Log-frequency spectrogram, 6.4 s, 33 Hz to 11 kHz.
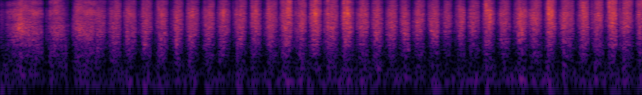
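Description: A white Adidas Yeezy Boost 350 sneaker, held in a gloved hand, is cleaned by a wooden-handled bristle brush with soap foam scrubbing the woven knit upper around the heel and collar of the hollow shoe. Rapid, steady back-and-forth strokes make a bright, hissing, foamy rasp, with each pass rising and falling in quick succession.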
